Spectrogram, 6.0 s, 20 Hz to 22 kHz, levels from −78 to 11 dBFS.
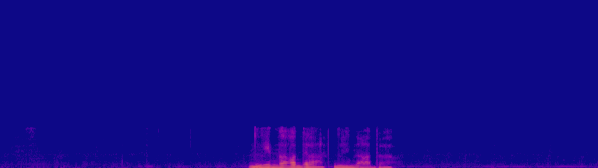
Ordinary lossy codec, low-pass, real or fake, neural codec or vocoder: Opus, 32 kbps; 5.4 kHz; fake; codec, 24 kHz, 1.5 kbps, HILCodec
